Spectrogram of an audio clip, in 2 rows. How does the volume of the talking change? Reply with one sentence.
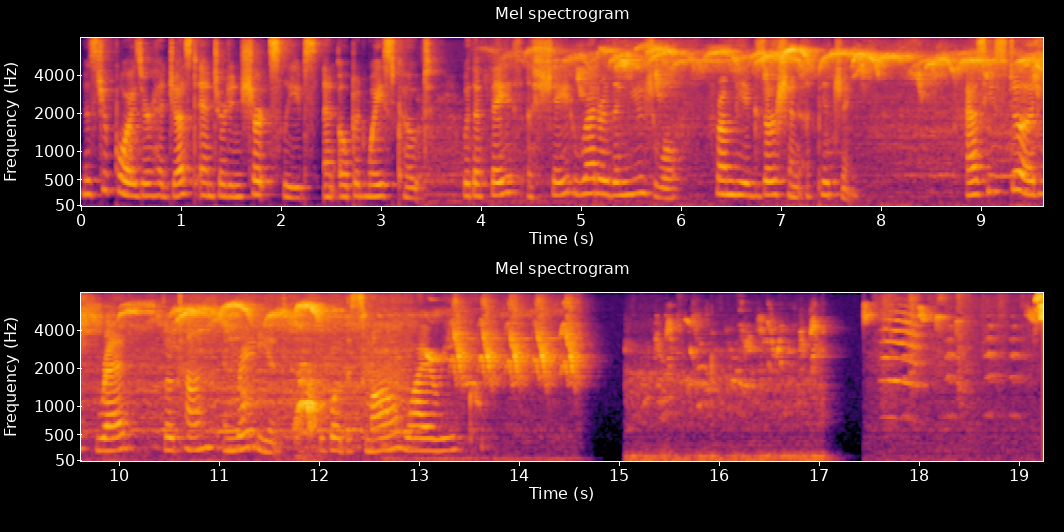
The loudness of the talking stays about the same.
